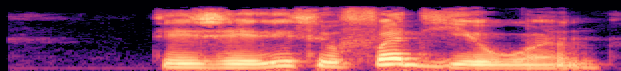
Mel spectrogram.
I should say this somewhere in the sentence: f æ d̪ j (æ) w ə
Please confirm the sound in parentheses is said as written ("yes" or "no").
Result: no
